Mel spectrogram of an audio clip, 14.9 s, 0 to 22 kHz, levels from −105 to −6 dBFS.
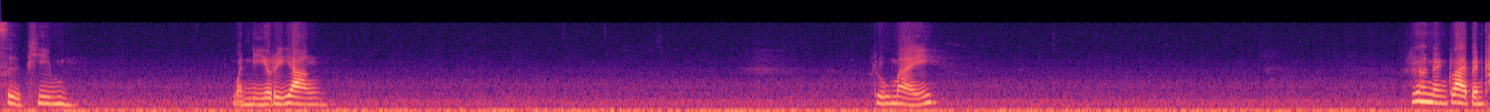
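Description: Speech carrying 4-bit ADPCM compression throughout: a gritty hiss rides on every loud syllable and roughens sharp onsets, with nothing above about 10.7 kHz, which points to roughly 89 kbps. The noise tracks the level, unlike a steady noise floor, and lacks the warbling swirl of low-bitrate perceptual codecs.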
